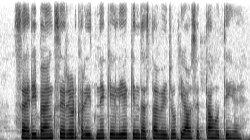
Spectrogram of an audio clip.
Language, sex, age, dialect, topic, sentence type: Hindi, female, 18-24, Awadhi Bundeli, banking, question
